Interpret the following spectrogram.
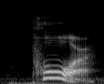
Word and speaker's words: pour: Pour. I pronounce it the same way. Pour, pour. Some places they do it a little differently. But for me, you're poor.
